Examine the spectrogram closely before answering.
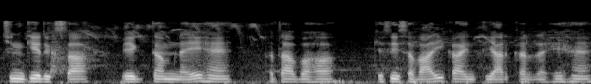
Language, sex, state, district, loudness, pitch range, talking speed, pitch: Hindi, male, Haryana, Charkhi Dadri, -18 LUFS, 120-130 Hz, 140 wpm, 125 Hz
